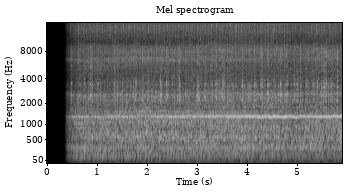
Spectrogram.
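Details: Renault Clio 182 petrol, 67k miles, belt replaced at correct intervals, idling: steady high whine with light quick ticking about four a second from top left near a pulley; owner wonders if early dephaser failure, unconfirmed.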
